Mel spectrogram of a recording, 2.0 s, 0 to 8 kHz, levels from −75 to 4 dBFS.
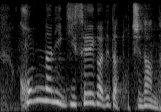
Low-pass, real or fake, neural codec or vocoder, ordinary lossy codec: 7.2 kHz; real; none; none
